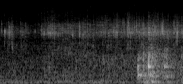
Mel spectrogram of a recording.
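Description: Water runs steadily from a kitchen tap while a container that held soaking chicken is washed, a soft trickle that swells into a fuller splash near the end.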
